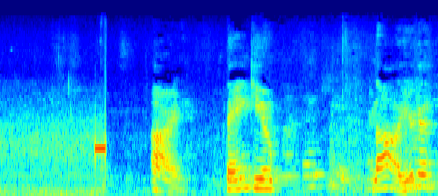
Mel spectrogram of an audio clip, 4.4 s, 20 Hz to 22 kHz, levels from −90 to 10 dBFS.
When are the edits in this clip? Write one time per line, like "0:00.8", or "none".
0:01.0

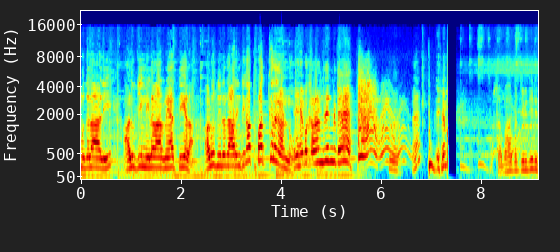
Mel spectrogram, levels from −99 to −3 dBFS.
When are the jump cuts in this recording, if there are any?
0:07.4

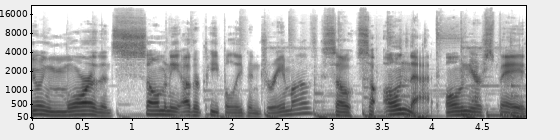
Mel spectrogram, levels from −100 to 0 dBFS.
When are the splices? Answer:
0:02.9
0:04.0

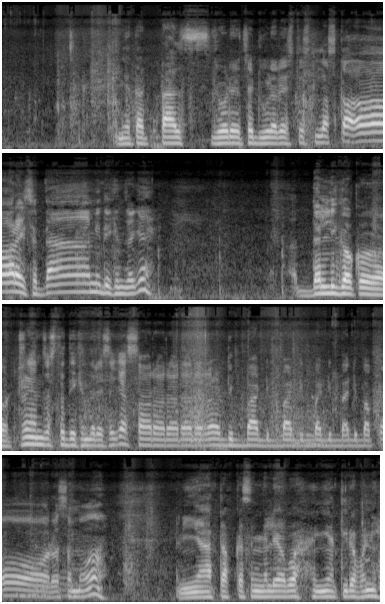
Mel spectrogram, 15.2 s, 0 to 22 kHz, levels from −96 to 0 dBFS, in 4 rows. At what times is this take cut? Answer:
none

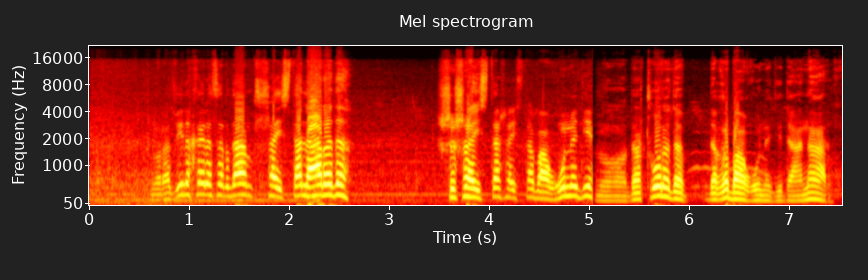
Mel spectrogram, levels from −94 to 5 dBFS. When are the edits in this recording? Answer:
0:05.2

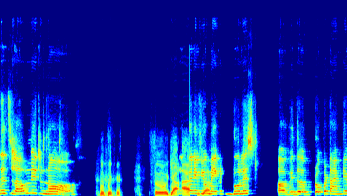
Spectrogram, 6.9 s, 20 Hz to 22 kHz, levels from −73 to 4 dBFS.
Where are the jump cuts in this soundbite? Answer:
0:03.8

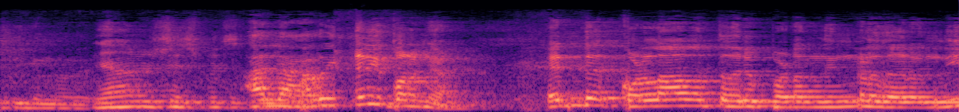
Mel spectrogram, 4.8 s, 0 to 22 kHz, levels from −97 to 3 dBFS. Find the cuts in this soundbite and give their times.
0:01.7

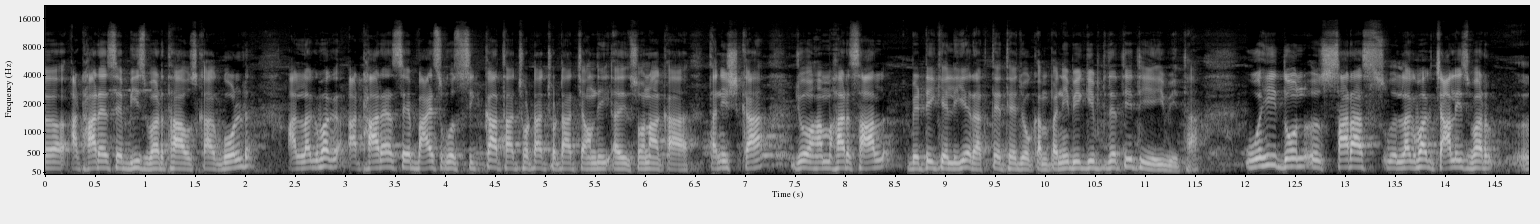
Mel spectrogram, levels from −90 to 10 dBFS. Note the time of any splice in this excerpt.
none

